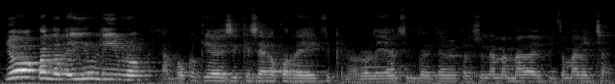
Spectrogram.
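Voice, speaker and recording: A Mexican man in his fifties, a guest in a casual podcast chat, telling stories in a profane, emphatic way with big swings in loudness. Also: a little high, quick pace, slight background noise. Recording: echoey room.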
